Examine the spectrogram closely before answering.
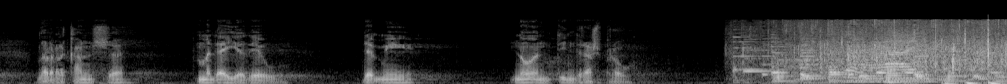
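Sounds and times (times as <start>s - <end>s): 
speech: 0.4s - 1.4s, 2.0s - 3.0s, 3.6s - 4.3s, 5.1s - 6.4s, 7.3s - 9.7s
audience applause after poem recitation: 7.3s - 10.0s.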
